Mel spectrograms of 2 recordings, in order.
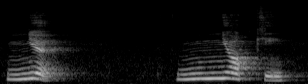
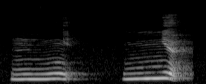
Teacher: The sound almost sounds like an N and a Y squished together and said really quickly.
